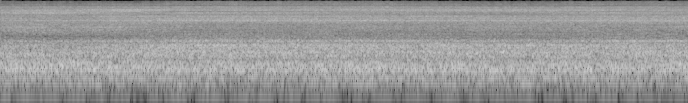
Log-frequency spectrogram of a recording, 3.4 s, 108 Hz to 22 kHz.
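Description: A hot air gun blows a steady, loud hiss of air onto a 3D printed typing splint to soften it, holding one even tone from start to finish with no voices.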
